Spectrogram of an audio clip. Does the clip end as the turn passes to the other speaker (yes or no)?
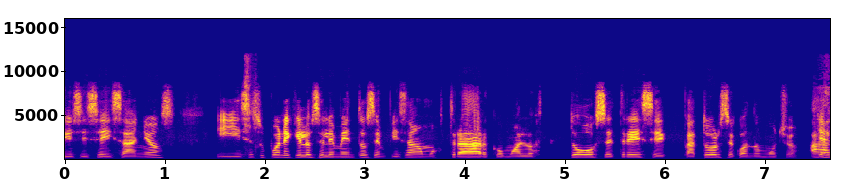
yes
